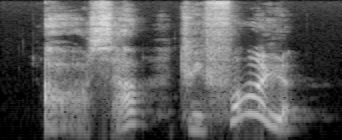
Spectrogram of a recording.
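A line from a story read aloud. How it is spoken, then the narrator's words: Furious shout. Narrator (French): s'écria Pascal furieux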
